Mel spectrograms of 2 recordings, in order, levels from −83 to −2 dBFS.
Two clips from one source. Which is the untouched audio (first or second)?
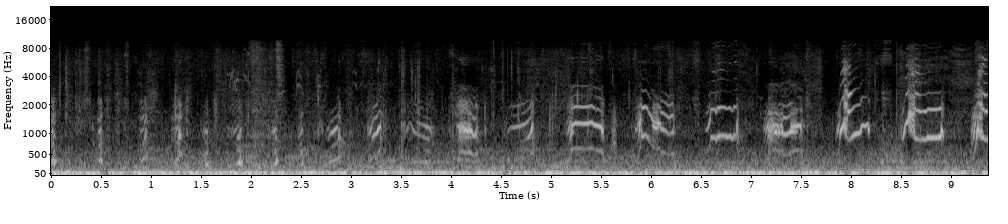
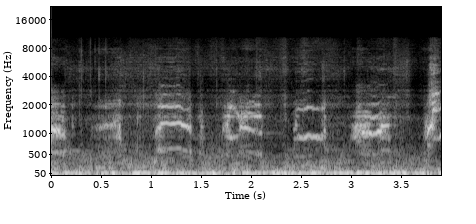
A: first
